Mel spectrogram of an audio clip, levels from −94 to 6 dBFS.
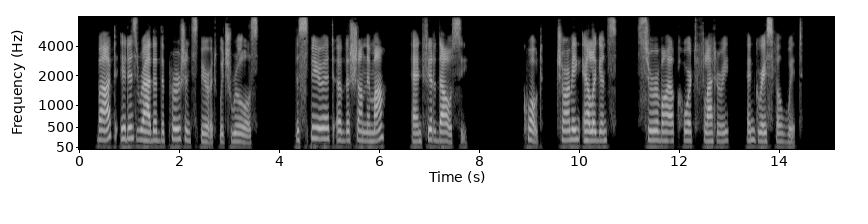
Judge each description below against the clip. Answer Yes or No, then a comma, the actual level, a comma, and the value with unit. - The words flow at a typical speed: No, slow, 95 wpm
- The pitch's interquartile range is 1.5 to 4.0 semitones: Yes, narrow, 2.4 semitones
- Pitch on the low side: No, high, 205 Hz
